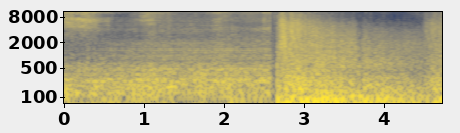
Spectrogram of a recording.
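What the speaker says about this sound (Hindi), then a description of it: "धमाके की आवाज आप सुन सकते हैं" Explosions from missile and drone strikes on Iran boom loud and dense: a continuous low rumble gives way to a sudden heavier blast that keeps roaring, with no talk.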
